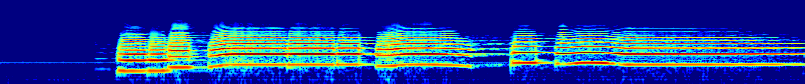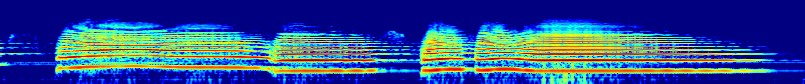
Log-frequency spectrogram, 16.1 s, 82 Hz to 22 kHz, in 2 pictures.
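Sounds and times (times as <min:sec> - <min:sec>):
trombone: 0:01.0 - 0:15.8.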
